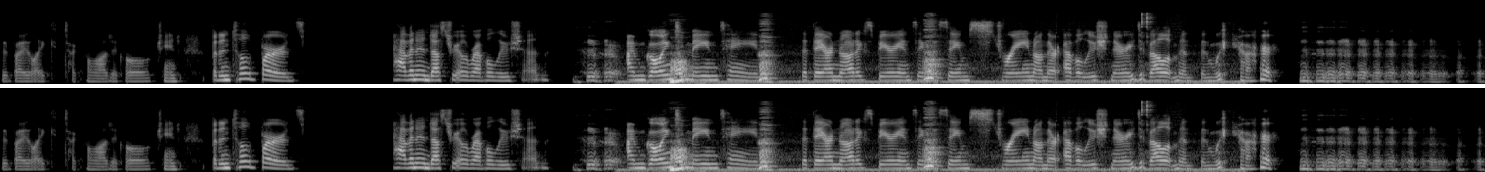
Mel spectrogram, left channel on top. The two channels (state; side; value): identical; both; correlation 1.00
